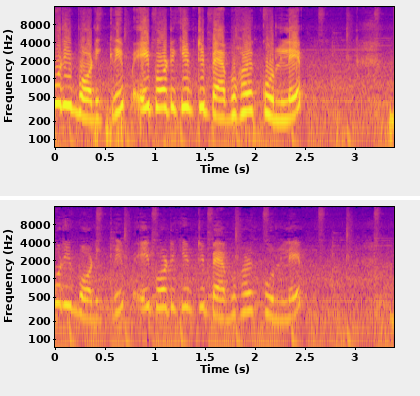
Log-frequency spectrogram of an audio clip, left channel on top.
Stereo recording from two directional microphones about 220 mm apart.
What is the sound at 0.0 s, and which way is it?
A woman's voice, 35° left (ahead or behind).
